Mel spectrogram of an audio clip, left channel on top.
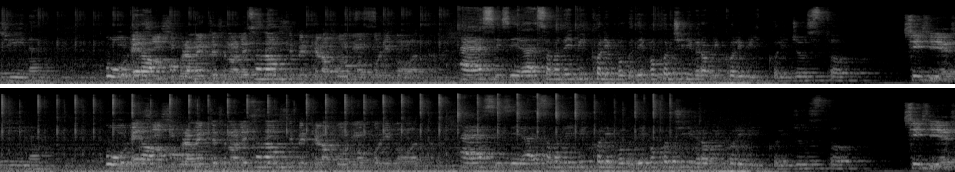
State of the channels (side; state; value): both; normal; correlation 0.33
